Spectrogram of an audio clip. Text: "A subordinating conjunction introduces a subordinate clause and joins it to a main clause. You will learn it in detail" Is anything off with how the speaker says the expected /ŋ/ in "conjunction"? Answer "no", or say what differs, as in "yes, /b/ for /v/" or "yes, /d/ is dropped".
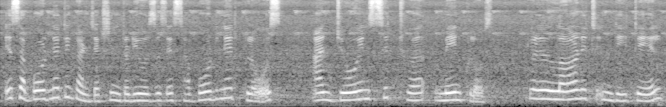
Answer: yes, /ŋ/ is dropped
